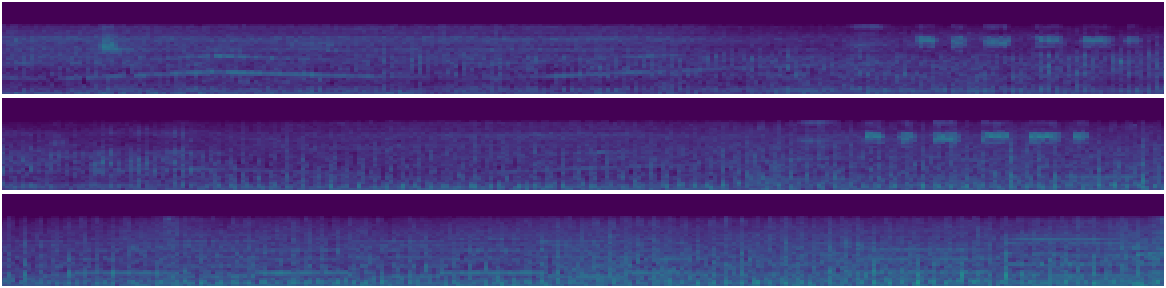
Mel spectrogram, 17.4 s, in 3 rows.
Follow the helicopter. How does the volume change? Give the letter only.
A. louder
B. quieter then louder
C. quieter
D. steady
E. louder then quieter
A.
